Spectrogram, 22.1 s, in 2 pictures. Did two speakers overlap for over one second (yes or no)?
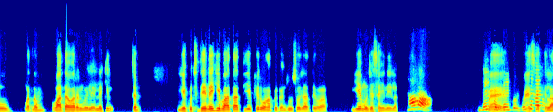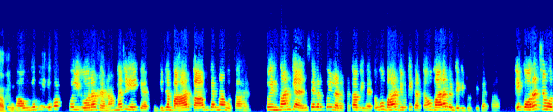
yes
